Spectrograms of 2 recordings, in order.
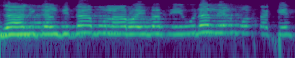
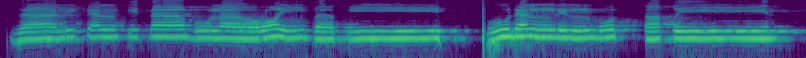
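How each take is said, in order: First: It is recited quickly without careful articulation. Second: It is recited slowly with careful, full articulation. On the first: The only goal is to finish the reading. "Tanpa memperhatikan bacaannya boleh" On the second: Each sound is given its proper due. "dengan penuh tajwid"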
